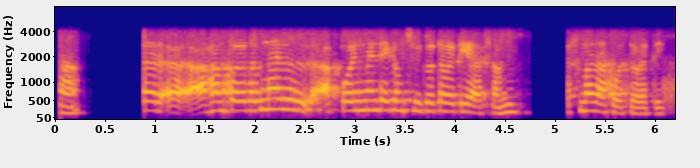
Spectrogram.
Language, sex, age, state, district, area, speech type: Sanskrit, female, 18-30, Kerala, Thrissur, urban, conversation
